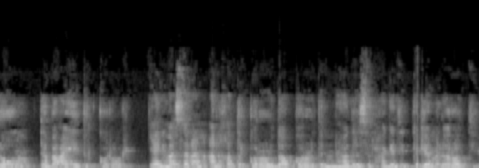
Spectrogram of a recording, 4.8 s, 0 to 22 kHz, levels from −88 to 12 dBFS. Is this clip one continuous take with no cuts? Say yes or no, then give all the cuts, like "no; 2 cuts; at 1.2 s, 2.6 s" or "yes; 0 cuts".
yes; 0 cuts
